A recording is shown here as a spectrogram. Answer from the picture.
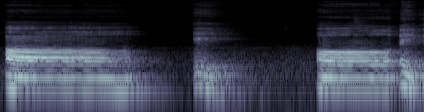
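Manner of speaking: a drawn آ then a light إي, slowly; sounding out the vowel. Shown as a demonstration. Teacher sounding out آ and إي for pupils, slow and clear. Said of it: "لفظها".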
